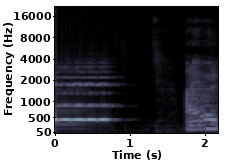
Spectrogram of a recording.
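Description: A single held, flute-like note with a wavering vibrato, the closing note of a melody, fading out under a second in. After a brief silence a man starts speaking near the end.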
